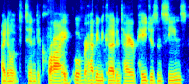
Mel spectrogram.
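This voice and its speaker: A man's voice: lowish voice, flat delivery, moderate pace, a bit bright, no room sound, low-quality recording. A man hosting a writing podcast, chatting in an upbeat, casual way with frequent restarts. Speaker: podcast host.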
